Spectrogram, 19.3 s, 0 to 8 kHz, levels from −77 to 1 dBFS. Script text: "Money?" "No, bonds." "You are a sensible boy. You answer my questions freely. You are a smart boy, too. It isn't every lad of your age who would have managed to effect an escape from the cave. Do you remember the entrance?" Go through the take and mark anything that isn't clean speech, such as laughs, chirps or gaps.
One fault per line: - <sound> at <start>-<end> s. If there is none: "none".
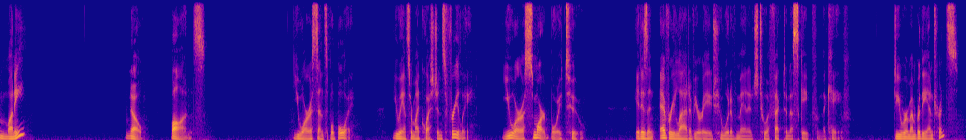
none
